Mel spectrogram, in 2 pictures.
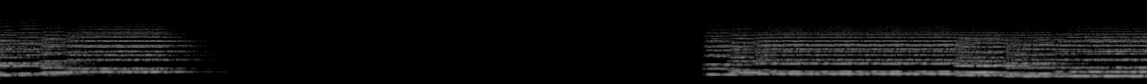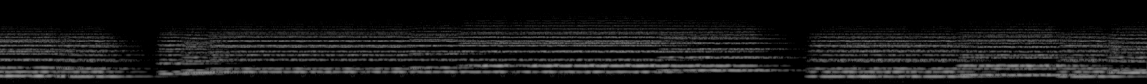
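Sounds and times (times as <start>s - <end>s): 
violins: 0.0s - 2.0s, 7.0s - 22.9s.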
